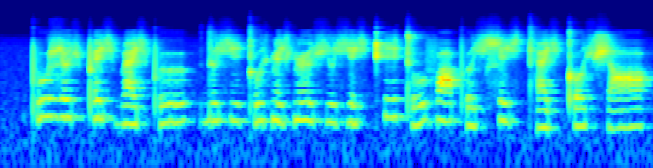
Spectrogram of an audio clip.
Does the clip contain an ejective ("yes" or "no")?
yes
